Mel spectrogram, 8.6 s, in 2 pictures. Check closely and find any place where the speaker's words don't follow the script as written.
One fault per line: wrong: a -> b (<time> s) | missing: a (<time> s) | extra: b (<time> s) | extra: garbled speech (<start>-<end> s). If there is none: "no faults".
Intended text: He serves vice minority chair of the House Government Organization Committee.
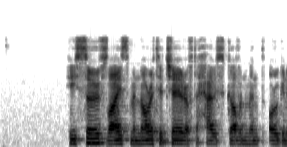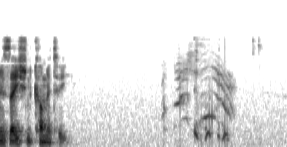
no faults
